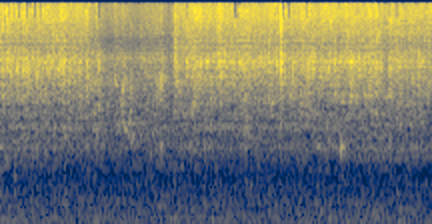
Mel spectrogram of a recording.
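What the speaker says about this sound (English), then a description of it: "now turn the cold water on the sink. A couple of splashes of cold water" Cold water runs from a sink tap in a steady, soft hiss, with small splashing shifts as water is scooped and splashed onto a face; quiet and close, with no talking.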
